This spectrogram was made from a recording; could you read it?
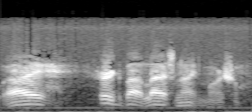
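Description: Creaky, low, weary western ex-convict. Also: male voice, sharp tone, exaggerated voice, poor audio. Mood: weary, contrite. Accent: American. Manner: halting, plain rustic speech. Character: weary, repentant ex-convict in the Old West. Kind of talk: 1950s radio western acting. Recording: 1950s radio recording.

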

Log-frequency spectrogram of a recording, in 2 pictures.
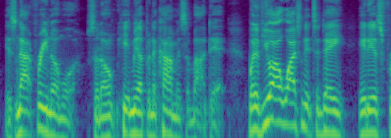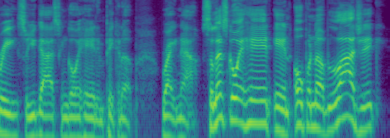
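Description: A man in his thirties with a cold and a nasal voice, casually walking through music software in a laid-back, slangy way from his home studio. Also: medium pitch. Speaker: music producer and YouTube host.

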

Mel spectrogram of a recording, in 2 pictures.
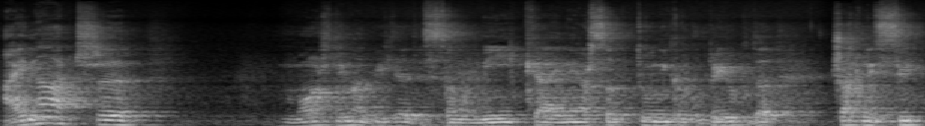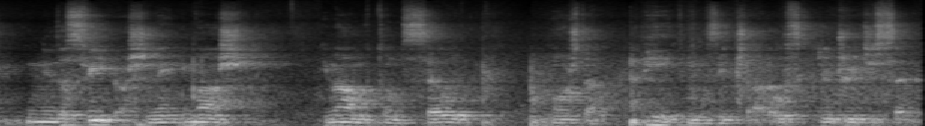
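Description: Man, twenties, Bosnian accent, casual animated chat, lowish voice, distant and noisy echoey recording. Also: normal speed. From village near Tuzla, Bosnia. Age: 20s. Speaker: youth exchange participant, musician. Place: indoor hall with large windows.

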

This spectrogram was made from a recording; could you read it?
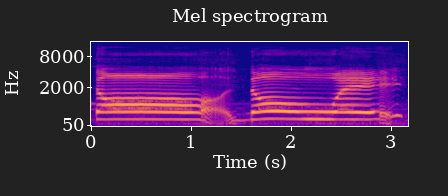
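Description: A woman's voice: high voice, completely flat delivery, extremely slow. A young woman streaming a game and reacting live in an emotional, exclamatory, slangy way. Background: game music.

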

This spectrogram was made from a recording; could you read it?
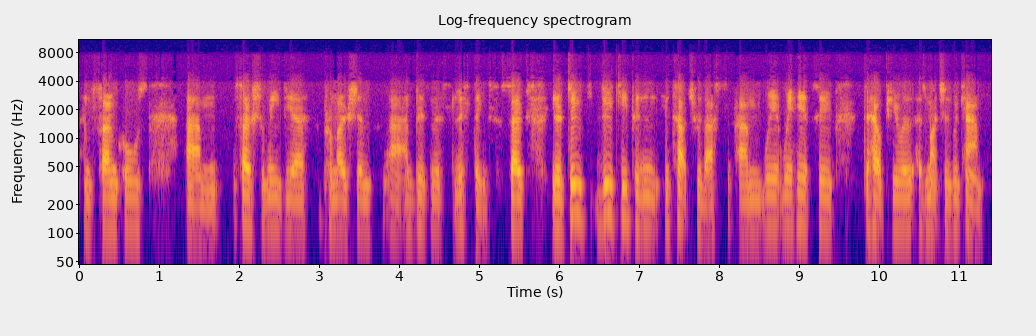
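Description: A man explains things in a semi-formal, measured way on a conference call, repeating words as he goes. The sound is dry and phone-like, with a narrow, muffled band. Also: mid-range voice, no echo. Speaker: business improvement district representative.

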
